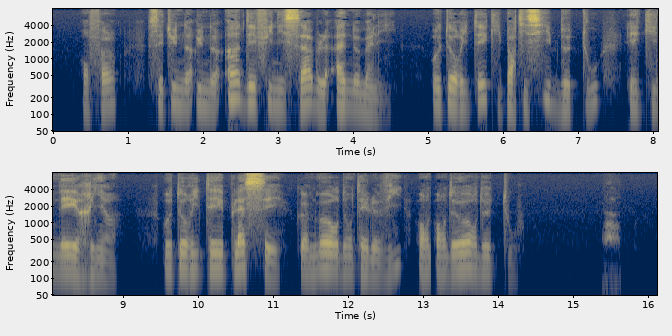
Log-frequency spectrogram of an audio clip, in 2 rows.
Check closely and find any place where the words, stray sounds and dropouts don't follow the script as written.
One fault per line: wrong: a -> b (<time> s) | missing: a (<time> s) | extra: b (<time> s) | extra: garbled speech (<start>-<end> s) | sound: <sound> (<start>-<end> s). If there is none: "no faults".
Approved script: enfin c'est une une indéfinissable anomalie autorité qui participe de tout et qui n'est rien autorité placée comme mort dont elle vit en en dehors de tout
sound: bark (15.4-15.6 s)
